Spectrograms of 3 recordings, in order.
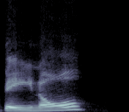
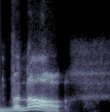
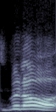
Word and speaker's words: banal: I pronounced it banal. – And I was like, "It's banal. – It's banal." And then like a bunch of listeners were like, "It is 1000%. Banal."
